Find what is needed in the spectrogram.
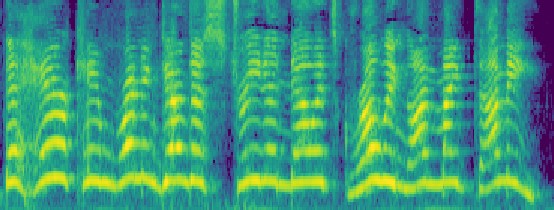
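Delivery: high-pitched lady complaint; distressed lady. Acted. Lady telling boy what happened, high and distressed. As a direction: keep it high and fretful throughout. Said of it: "said the lady".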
